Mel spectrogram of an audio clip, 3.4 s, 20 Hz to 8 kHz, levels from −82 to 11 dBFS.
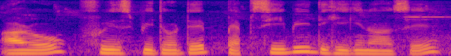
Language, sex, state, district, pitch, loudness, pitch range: Nagamese, male, Nagaland, Dimapur, 130 Hz, -19 LUFS, 120-150 Hz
